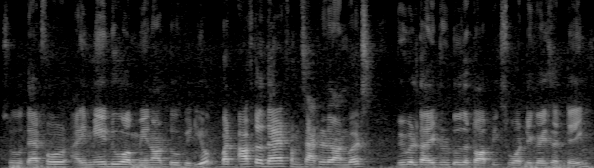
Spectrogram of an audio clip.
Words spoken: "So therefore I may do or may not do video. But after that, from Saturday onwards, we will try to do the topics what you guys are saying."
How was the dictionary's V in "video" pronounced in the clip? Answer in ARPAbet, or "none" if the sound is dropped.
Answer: V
